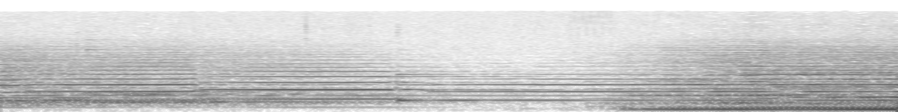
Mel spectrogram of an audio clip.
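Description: Instrumental introduction to a slow ballad played live: long held melody notes that change about once a second, with a deep bass note coming in about three seconds in.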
